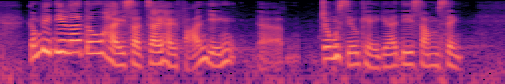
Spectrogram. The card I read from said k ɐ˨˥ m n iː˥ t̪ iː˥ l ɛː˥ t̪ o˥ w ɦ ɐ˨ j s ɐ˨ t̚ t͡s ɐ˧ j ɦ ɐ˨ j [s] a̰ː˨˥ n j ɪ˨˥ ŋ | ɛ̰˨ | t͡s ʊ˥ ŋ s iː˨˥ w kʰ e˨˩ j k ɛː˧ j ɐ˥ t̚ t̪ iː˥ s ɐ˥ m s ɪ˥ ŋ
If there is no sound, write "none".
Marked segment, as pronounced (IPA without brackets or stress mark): f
